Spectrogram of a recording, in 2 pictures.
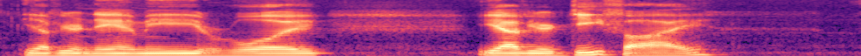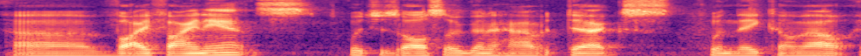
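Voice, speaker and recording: A man's voice: on the low side, warm tone, smooth. A man giving a casual explainer while walking through a screen, with frequent fillers and restarts. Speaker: crypto video creator.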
